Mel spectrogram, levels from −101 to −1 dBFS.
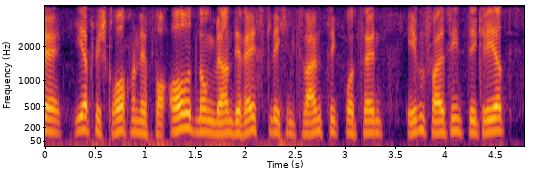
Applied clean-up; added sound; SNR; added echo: neural separator model SepFormer WHAM!.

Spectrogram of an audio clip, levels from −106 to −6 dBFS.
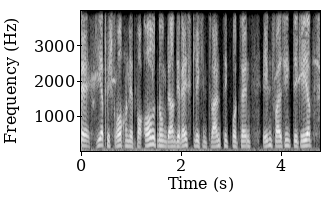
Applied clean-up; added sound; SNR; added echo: neural diffusion model UNIVERSE++.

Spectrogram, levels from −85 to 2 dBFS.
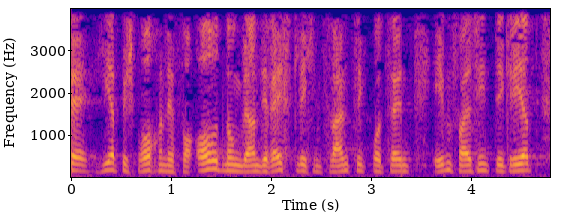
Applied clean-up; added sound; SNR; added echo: none; none; none; none.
